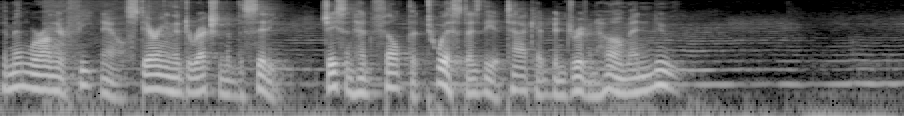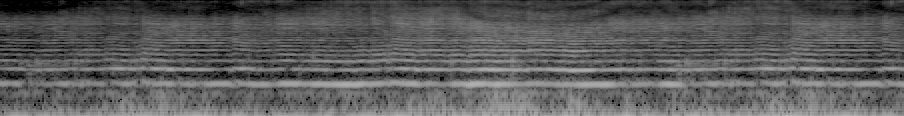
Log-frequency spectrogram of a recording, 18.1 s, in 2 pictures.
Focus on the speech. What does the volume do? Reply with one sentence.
The loudness of the speech stays about the same.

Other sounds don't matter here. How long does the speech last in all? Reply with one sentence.
The speech can be heard for 7 seconds in total.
